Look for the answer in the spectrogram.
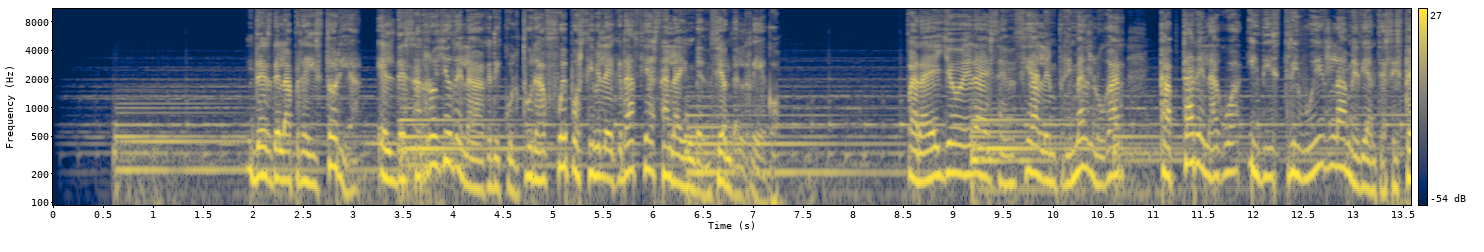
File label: spanish documentaries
